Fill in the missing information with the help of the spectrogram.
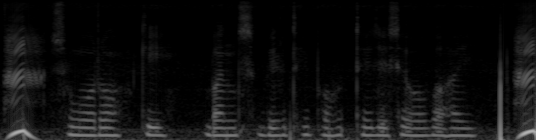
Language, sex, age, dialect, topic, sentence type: Magahi, male, 18-24, Central/Standard, agriculture, statement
